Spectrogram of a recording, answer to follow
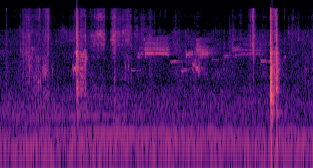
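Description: Garden shears snipping twice, with a short sharp click about a second and a half in and a louder one near the end. Faint bird chirps come in between, over a steady low background hum.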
